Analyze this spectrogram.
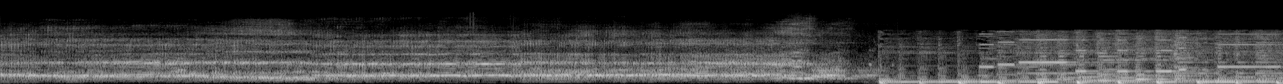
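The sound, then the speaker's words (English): A long, loud, drawn-out belch rumbles on for several seconds with a rough, droning pitch, then cuts off abruptly as music with a steady beat begins. “I have to belch.”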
